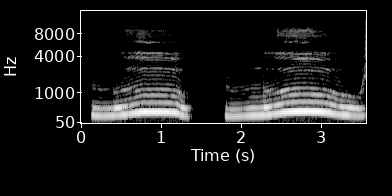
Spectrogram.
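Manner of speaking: long drawn-out moos; cow mooing. Acted. Cow calls to the spider, long mooing. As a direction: moo it like a storybook cow. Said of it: "said the cow".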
